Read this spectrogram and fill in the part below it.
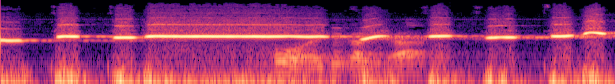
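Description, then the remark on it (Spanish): A man whistles a tune, a steady, clear melodic line with slides between notes, while rhythmic thumps and faint background voices continue underneath. “Hay uno ahí que silba muy bien.”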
